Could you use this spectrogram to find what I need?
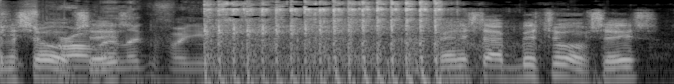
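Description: A rapid burst of gunfire rattles.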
